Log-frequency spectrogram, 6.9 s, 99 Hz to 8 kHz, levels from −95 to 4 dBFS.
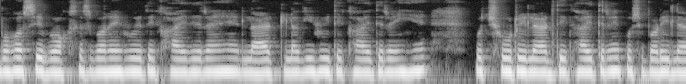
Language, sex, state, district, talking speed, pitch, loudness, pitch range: Hindi, female, Chhattisgarh, Korba, 235 wpm, 190 Hz, -11 LUFS, 185-190 Hz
